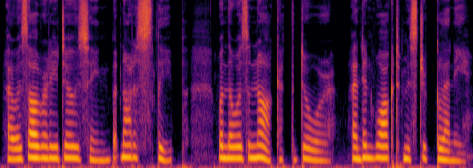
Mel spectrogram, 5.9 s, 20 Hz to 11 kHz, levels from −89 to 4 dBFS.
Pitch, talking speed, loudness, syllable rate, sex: 210 Hz, 205 wpm, -18 LUFS, 5.3 syllables/s, female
